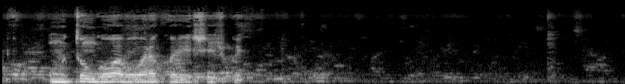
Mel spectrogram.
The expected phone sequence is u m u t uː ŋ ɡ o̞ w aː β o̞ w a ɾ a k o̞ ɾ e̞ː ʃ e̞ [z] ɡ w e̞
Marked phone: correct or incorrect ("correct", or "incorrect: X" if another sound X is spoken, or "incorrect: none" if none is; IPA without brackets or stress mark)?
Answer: incorrect: ʒ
